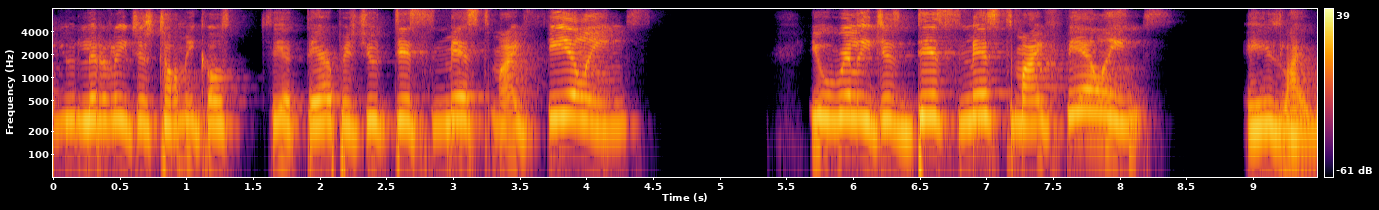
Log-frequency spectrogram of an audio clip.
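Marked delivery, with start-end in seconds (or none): 0.0-8.4 indignant accusation. Retold or imitated. Accusing husband.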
